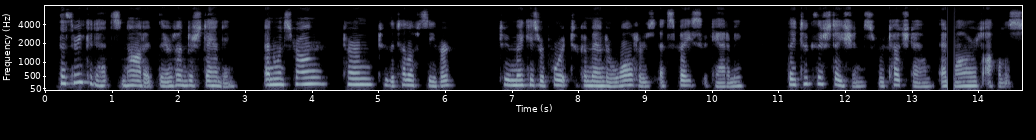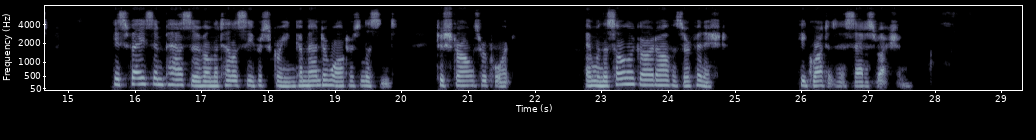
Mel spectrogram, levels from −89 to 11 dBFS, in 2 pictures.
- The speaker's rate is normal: No, slow, 115 wpm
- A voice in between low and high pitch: Yes, medium, 170 Hz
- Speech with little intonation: No, average, 3.2 semitones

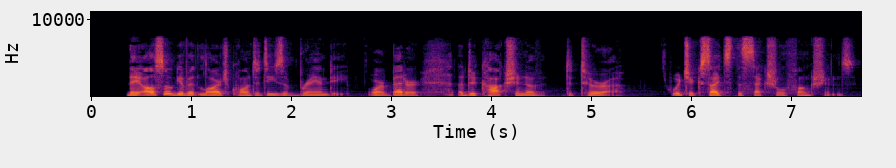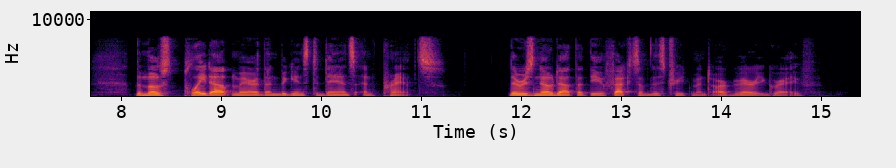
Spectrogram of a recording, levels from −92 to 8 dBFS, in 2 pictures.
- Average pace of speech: Yes, average, 170 wpm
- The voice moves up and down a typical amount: Yes, average, 3.7 semitones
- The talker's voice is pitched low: Yes, low, 120 Hz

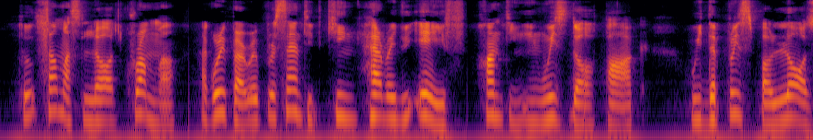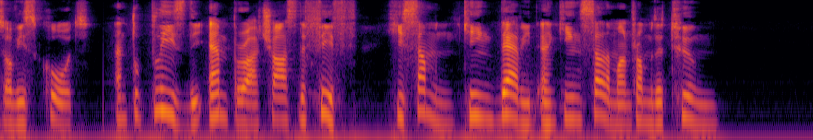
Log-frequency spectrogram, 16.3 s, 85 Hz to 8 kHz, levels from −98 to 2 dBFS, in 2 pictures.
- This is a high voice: No, medium, 165 Hz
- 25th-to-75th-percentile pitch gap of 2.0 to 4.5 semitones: Yes, average, 4.2 semitones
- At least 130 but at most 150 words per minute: Yes, slow, 135 wpm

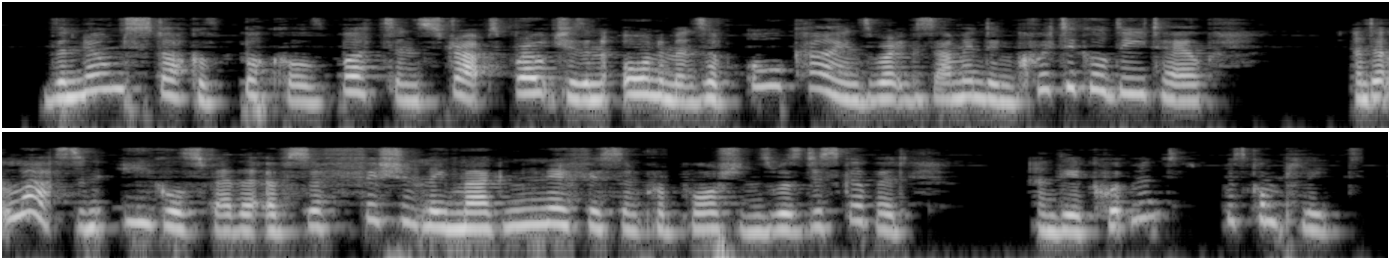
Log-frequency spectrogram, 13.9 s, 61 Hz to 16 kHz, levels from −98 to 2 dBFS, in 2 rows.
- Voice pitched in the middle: No, high, 235 Hz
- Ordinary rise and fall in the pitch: Yes, average, 4.8 semitones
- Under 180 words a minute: Yes, average, 150 wpm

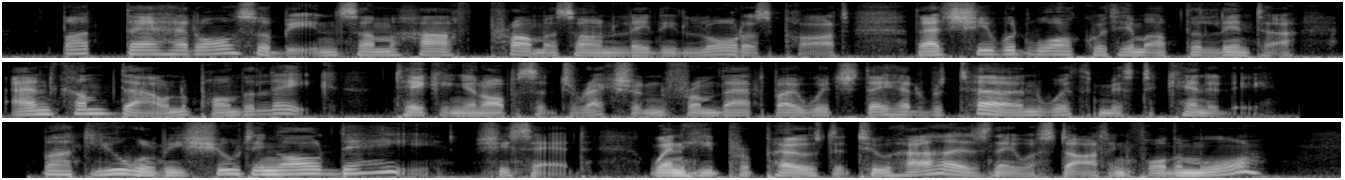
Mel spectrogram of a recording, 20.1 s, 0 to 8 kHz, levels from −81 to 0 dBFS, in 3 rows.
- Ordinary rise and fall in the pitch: No, wide, 6.1 semitones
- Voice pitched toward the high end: No, low, 115 Hz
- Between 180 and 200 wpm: Yes, average, 190 wpm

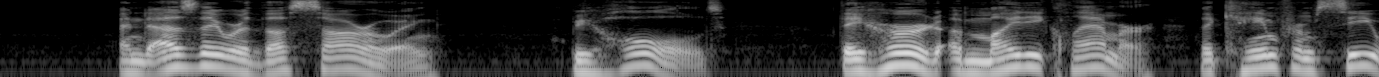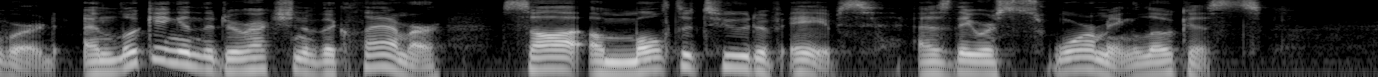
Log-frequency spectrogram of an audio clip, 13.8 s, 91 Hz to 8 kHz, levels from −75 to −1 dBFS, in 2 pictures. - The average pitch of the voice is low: Yes, low, 130 Hz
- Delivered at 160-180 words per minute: No, average, 150 wpm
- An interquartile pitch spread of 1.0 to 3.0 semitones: No, average, 5.3 semitones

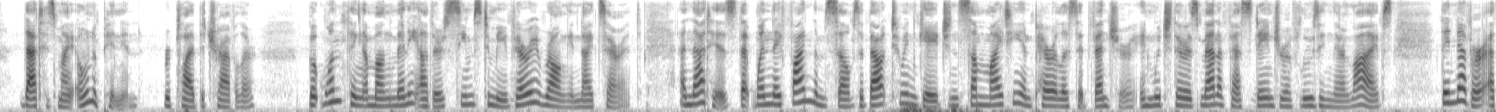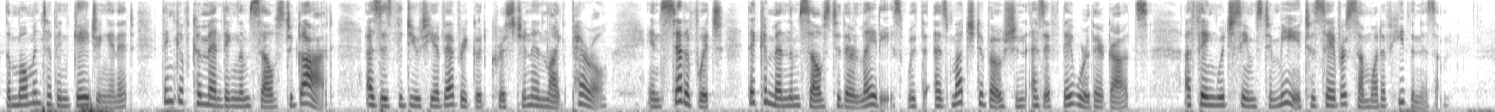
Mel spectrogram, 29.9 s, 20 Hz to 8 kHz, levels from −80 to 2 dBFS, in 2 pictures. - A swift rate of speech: Yes, fast, 210 wpm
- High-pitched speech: Yes, high, 205 Hz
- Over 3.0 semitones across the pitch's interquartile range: Yes, average, 3.6 semitones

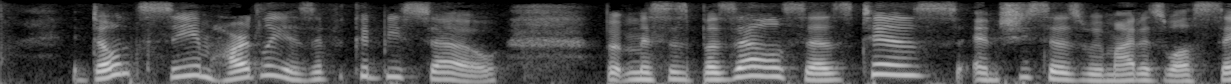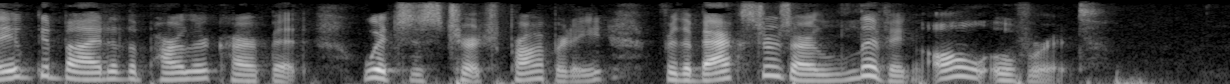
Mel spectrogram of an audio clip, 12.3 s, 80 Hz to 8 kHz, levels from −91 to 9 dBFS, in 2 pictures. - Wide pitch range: Yes, wide, 6.7 semitones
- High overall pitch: Yes, high, 205 Hz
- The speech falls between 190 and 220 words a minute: Yes, average, 200 wpm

